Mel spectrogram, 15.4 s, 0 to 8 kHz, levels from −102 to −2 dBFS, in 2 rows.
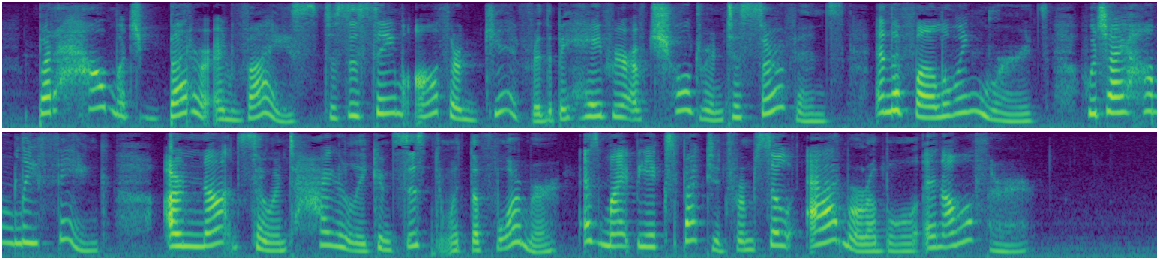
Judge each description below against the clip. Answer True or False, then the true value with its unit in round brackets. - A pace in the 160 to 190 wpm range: True (165 wpm)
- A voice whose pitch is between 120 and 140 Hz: False (280 Hz)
